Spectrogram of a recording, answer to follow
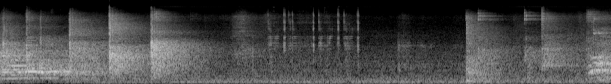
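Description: Table tennis ball clicking off paddles and the table as a doubles rally starts in the last second or so, after a quieter stretch of light ball taps. The first second and a half holds clapping and voices dying down.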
